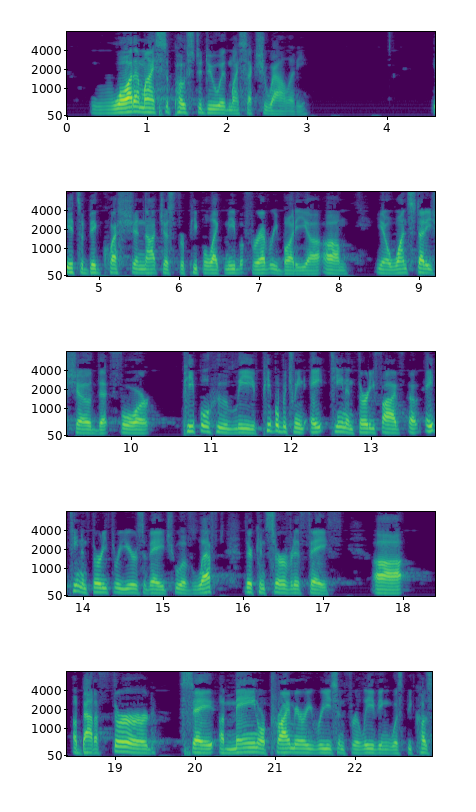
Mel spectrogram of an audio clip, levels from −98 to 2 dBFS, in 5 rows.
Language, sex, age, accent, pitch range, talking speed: English, male, 40-59, American, 125-155 Hz, 170 wpm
